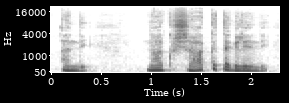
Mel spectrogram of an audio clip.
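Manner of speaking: ordinary delivery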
